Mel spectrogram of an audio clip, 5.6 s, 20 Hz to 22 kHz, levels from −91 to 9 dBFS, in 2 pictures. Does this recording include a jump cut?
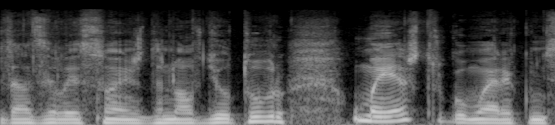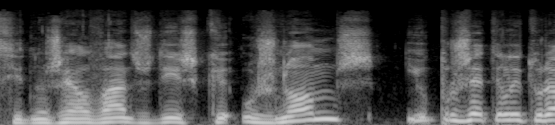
no; 0 cuts

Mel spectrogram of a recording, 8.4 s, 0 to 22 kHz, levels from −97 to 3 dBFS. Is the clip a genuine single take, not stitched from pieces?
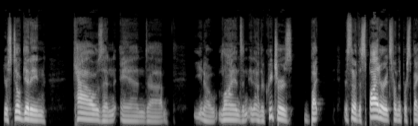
yes; 0 cuts

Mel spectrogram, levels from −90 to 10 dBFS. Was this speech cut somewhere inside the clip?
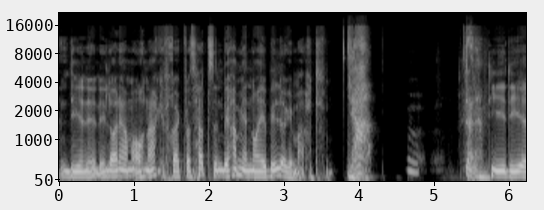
no; 0 cuts

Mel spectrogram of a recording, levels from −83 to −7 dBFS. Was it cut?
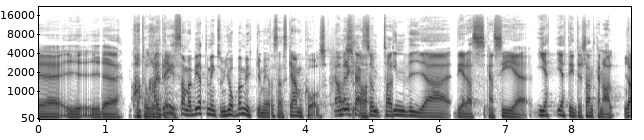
yes; 5 cuts; at 1.8 s, 2.7 s, 3.5 s, 5.3 s, 6.7 s

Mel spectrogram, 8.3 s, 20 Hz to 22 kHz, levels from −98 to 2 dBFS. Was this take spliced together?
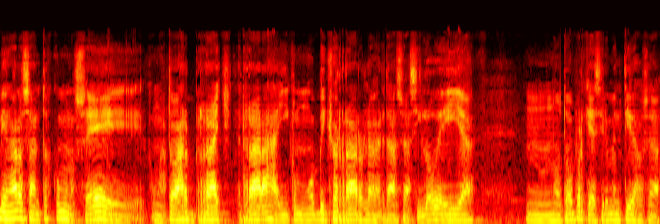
yes; 1 cut; at 2.1 s

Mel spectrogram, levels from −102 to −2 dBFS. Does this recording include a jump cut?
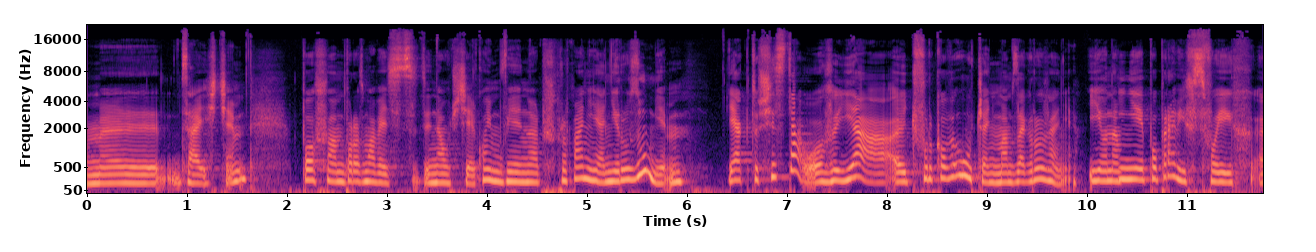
yes; 2 cuts; at 10.0 s, 10.3 s

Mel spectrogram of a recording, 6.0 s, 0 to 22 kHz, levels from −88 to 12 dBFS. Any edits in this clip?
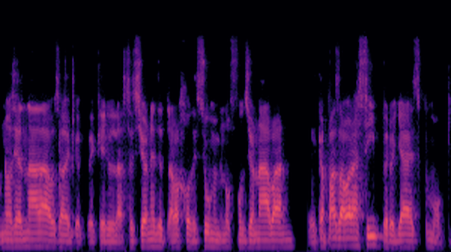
yes; 1 cut; at 2.9 s

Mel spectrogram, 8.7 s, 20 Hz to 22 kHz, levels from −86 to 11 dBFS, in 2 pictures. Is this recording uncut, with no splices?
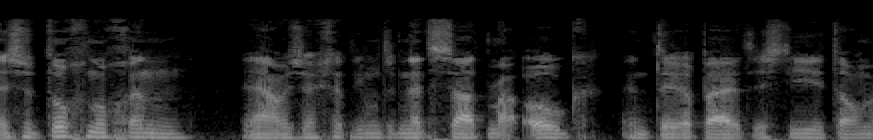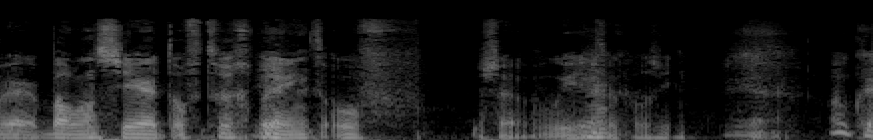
no; 3 cuts; at 2.1 s, 3.0 s, 6.8 s

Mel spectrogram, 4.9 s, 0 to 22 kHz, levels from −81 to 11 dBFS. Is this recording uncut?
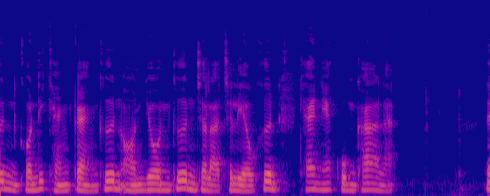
no; 1 cut; at 2.9 s

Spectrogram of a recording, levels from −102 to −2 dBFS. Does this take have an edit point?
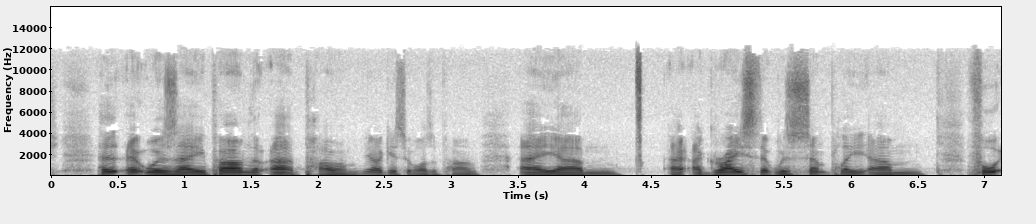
no; 0 cuts

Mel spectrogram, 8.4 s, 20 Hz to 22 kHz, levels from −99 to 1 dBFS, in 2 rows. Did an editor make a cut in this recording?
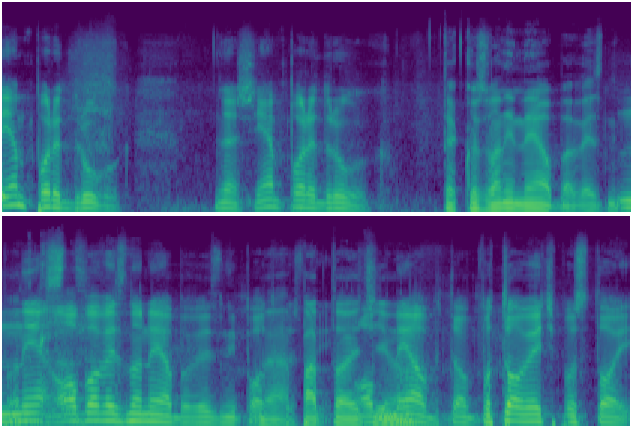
no; 0 cuts

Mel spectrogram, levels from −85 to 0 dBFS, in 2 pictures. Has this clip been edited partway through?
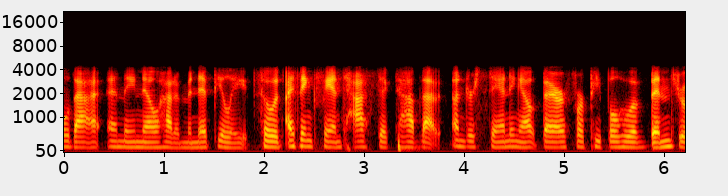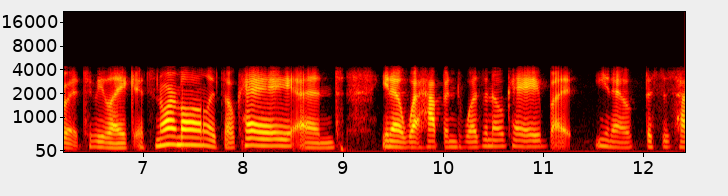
yes; 1 cut; at 2.2 s

